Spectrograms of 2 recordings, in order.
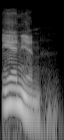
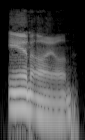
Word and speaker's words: anion: spectacular the word below is not an Yin it is an ion so and I'm not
